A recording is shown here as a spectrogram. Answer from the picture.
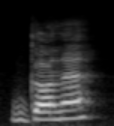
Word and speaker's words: gonna: British, Indian, American, South African, but the stress is always on the first syllable. Gonna, wanna, and gotta.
